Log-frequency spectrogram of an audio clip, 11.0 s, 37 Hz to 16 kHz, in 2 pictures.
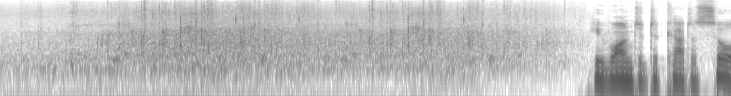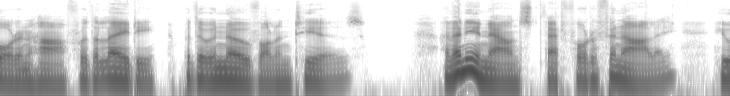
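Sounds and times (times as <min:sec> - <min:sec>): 
small audience clapping: 0:00.0 - 0:04.4
speech: 0:04.4 - 0:10.9.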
